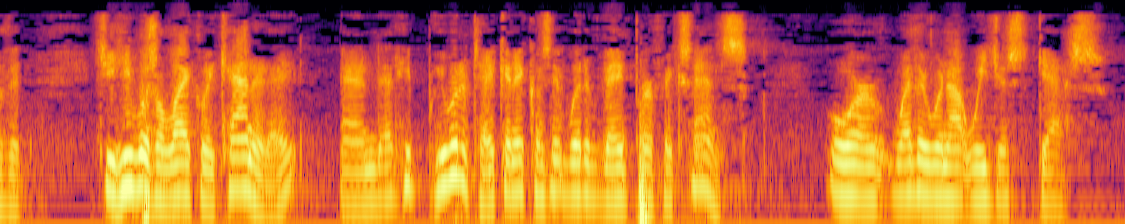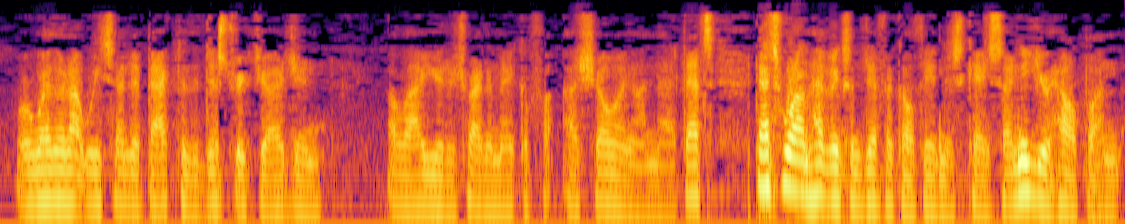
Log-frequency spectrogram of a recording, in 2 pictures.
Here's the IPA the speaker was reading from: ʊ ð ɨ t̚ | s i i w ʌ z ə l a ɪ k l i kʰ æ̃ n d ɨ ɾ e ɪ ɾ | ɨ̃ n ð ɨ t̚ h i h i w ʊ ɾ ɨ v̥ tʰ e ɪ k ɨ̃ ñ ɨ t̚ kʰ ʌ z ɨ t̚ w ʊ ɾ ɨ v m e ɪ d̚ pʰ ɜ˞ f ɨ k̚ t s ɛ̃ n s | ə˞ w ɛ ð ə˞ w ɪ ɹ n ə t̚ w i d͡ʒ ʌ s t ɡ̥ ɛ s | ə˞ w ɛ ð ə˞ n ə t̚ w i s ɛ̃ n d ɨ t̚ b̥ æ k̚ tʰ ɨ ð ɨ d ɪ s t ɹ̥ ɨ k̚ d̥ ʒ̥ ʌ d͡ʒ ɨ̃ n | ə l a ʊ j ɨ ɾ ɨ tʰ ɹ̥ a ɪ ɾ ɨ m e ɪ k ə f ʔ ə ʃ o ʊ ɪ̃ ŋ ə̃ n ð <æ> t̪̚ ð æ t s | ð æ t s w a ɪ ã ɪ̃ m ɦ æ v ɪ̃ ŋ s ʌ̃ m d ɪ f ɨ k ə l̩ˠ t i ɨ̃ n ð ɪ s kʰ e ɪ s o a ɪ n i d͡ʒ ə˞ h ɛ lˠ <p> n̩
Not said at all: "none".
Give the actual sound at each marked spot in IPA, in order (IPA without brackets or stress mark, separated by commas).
æ, p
